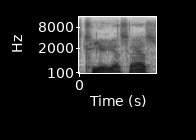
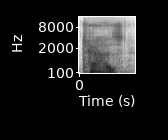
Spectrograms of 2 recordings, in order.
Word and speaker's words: TASS: tests tells a call it's Tass but they pronounce it Taz so that's a technical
